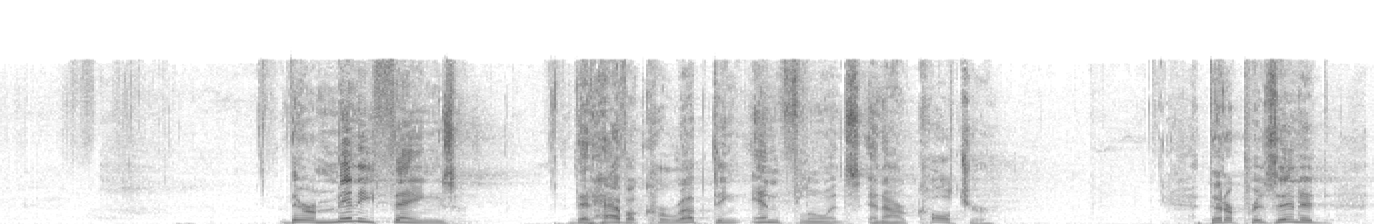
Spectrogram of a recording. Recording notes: Recorded Live at Brookwood Church on 06.04.2023.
